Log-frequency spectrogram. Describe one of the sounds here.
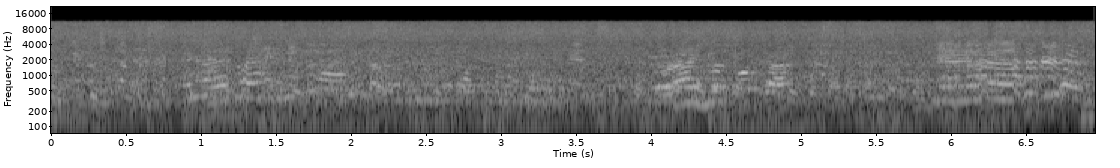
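A crowd of men and women talks and murmurs nearby outdoors.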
